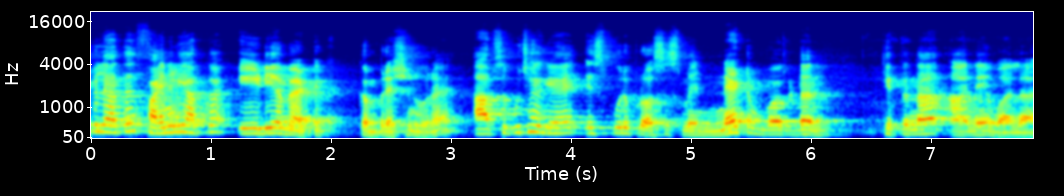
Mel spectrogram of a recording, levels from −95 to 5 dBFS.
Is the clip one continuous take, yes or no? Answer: yes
